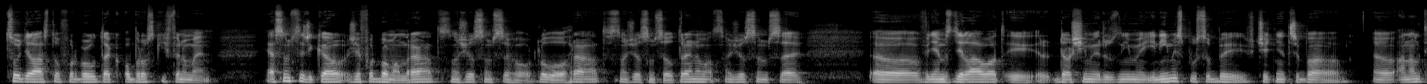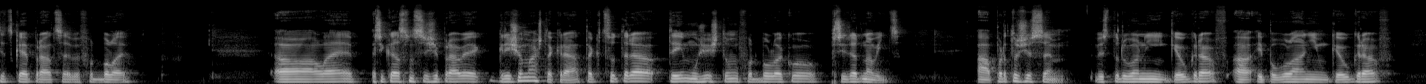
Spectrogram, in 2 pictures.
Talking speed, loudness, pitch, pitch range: 155 wpm, -25 LUFS, 120 Hz, 115-130 Hz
